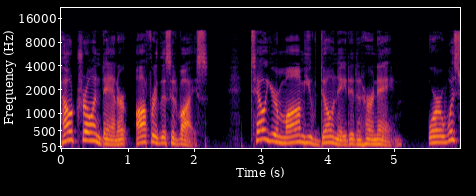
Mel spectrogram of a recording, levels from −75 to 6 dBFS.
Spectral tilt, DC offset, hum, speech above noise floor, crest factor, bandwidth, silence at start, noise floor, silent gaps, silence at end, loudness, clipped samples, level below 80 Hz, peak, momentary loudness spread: -6 dB/octave; under 0.1%; none; 33 dB; 16 dB; 11.5 kHz; 0 s; -50 dBFS; none; 0 s; -18 LUFS; under 0.1%; -50 dBFS; -2 dBFS; 10 LU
